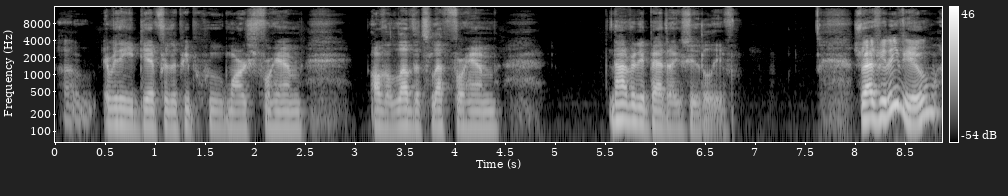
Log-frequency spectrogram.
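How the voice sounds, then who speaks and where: A man with a gravelly, fry-tinged voice at an ordinary middle pitch speaks a casual tribute. He talks softly and reflectively, pausing often with fillers as he gathers his thoughts. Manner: halting, with many fillers; soft-spoken and reflective. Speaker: channel host.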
